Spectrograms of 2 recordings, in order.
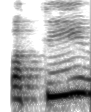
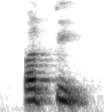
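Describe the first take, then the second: First: पति with a long, high final "ee"; mispronunciation. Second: पति with a short final "i"; correct pronunciation. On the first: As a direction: stretch पति to "patee". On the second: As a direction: keep पति short: pati. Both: Shown as a demonstration. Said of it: "पति नहीं".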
